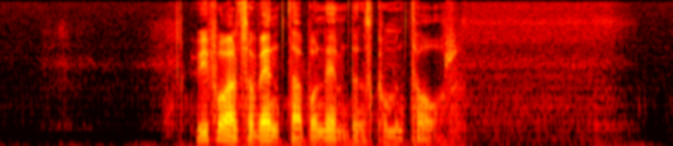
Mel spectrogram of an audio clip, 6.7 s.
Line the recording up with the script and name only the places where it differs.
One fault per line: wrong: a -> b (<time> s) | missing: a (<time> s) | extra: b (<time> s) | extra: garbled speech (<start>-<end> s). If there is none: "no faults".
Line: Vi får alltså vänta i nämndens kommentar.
wrong: i -> på (3.0 s)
